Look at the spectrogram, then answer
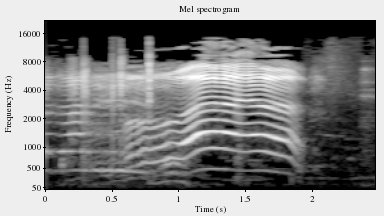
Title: Funny Baby Vibrate When Crying-Funny Baby Videos Compilation 2018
